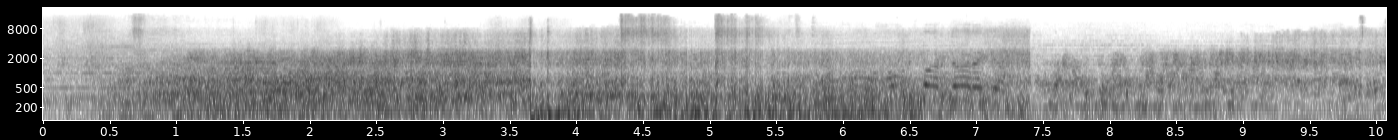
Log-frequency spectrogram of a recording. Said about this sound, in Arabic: يا الله يا الله يا الله ما عرفت مشى توصف الطيران الحربي يا الله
